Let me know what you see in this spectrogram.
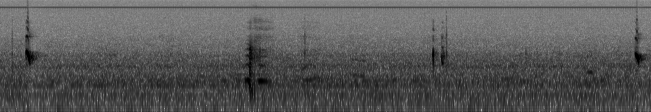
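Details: Baby hiccups: three or four short, sharp hiccup sounds spaced a few seconds apart over a quiet room hum, in an infant.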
